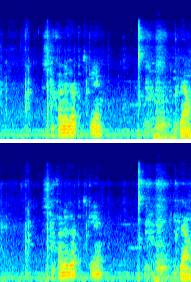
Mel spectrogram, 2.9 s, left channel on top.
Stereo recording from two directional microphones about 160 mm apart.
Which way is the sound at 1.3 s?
15° left (ahead or behind).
